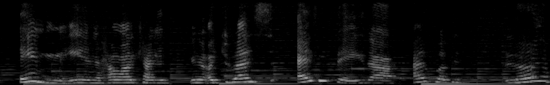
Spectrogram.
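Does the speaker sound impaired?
Yes: Down syndrome; 17 years old.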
